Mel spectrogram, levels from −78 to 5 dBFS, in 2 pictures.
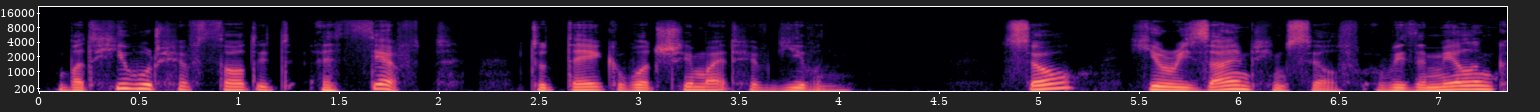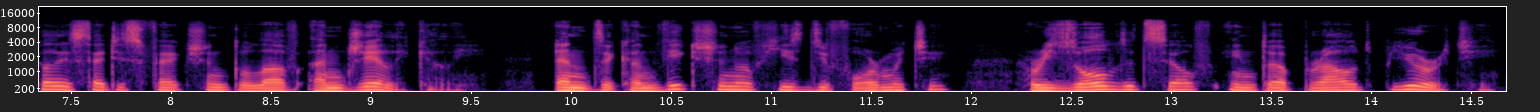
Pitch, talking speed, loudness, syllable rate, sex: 140 Hz, 155 wpm, -20 LUFS, 5.1 syllables/s, male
